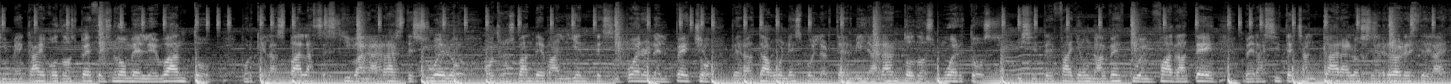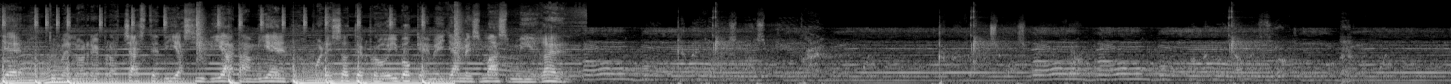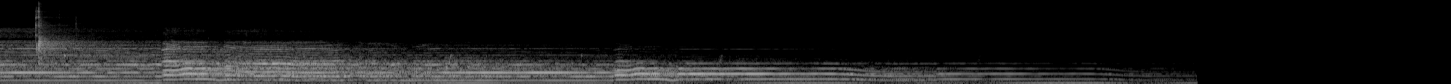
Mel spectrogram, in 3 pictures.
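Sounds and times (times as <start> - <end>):
voices: 0.0 - 30.1
beats: 1.0 - 10.4, 11.3 - 19.3.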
